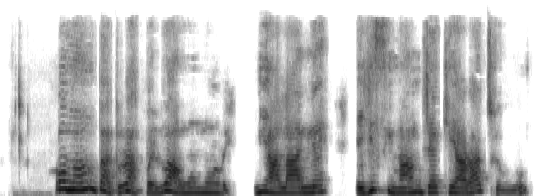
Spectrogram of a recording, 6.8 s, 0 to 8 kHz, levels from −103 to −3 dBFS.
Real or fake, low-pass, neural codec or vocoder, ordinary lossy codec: fake; 7.2 kHz; codec, 44.1 kHz, 2.6 kbps, SNAC; AAC, 32 kbps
